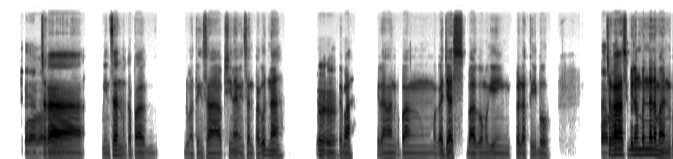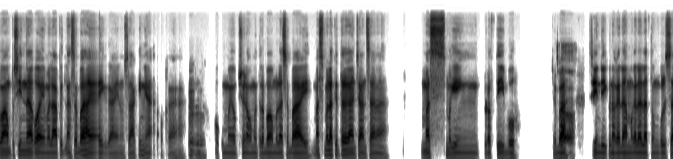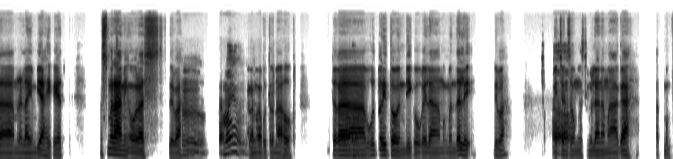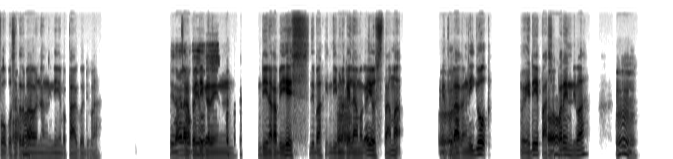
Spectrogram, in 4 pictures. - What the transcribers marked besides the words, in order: chuckle
- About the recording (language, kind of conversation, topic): Filipino, unstructured, Mas pipiliin mo bang magtrabaho sa opisina o sa bahay?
